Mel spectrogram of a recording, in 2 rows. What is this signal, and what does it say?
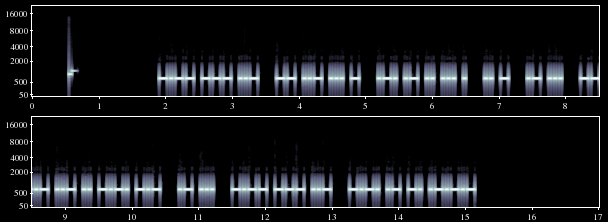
Morse code, heard as a keyed tone, about 28 wpm, 700 Hz. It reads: YOU MUST RAISE IT AS QUICK AS YOU CAN.
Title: Sentences from Top 1400 Words 30wpm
